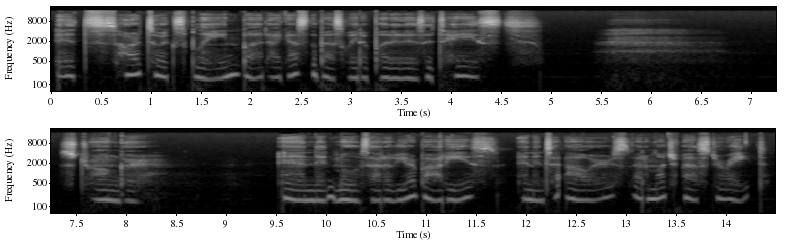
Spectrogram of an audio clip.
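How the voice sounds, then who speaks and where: A seductive female vampire, played by a woman, toys with captive prey in a low, breathy voice. The delivery is slow and dark, teasing with a sadistic edge. It is an intimate roleplay, murmured right up at the microphone. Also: steady tone, no room sound, heavily acted. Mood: seductive, hungry. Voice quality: breathy whisper. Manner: slow, teasing, predatory purr. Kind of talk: intimate whispered audio roleplay. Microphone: close microphone, dry.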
